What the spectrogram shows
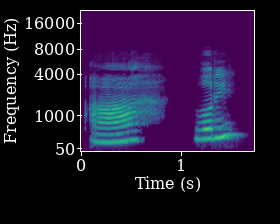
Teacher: Sílaba tônica é o ar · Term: proparoxítona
